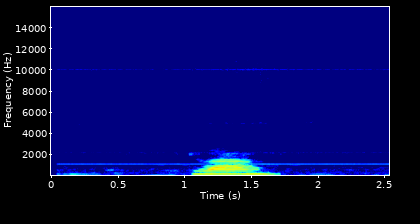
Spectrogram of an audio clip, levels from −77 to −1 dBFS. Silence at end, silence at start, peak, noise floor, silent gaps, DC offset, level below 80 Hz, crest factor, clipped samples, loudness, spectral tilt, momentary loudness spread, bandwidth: 0.8 s; 0.15 s; -18 dBFS; -62 dBFS; none; under 0.1%; -64 dBFS; 18 dB; under 0.1%; -32 LUFS; -9.5 dB/octave; 18 LU; 11 kHz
